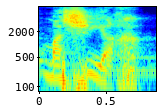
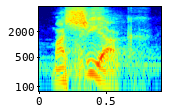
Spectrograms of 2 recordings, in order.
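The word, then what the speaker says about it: משיח: que tiene las láminas, la palabra mesías se dice en hebreo masia. Mas y se escribe con las letras men, shin, yot y het. Cuatro letras. Men, shin, yot y. Así se escribe, masíak.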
